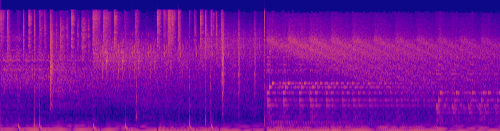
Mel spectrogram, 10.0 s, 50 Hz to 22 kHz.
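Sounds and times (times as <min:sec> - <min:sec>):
electronic music with heavy bass: 0:00.0 - 0:10.0
deep kick drums dropping in pitch: 0:01.8 - 0:05.3.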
